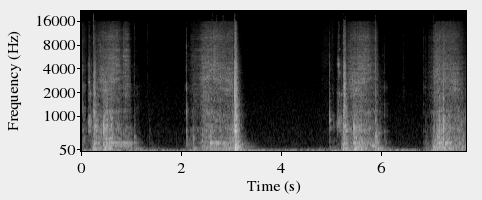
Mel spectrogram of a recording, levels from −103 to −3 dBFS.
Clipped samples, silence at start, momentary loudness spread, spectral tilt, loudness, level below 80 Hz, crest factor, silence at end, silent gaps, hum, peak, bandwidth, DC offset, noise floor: under 0.1%; 0.05 s; 23 LU; -4.5 dB/octave; -36 LUFS; -46 dBFS; 36 dB; 0 s; none; none; -4 dBFS; 19.5 kHz; under 0.1%; -60 dBFS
